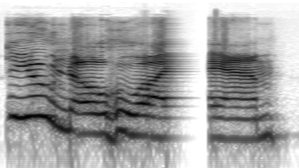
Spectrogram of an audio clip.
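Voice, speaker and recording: Guy playing angry pompous passenger, high voice, demanding, thinks he's important, comedy sketch. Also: animated, slow pace, sharp tone, full character voice. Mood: demanding anger. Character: angry, self-important male airline passenger. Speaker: amateur stage actor.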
